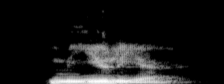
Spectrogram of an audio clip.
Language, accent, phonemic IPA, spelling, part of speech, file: English, Southern England, /ˈmjuː.lɪə/, mulier, noun, LL-Q1860 (eng)-mulier.wav
- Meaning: A child born lawfully in wedlock, in distinction from an elder sibling born of the same parents before their marriage (bastard eigne)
